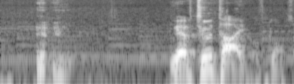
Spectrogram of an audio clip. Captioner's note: hrm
